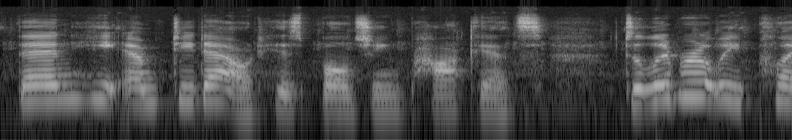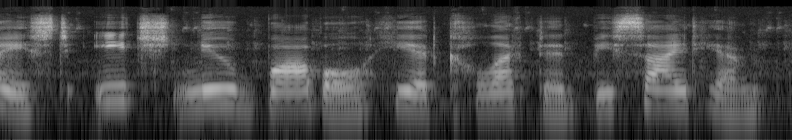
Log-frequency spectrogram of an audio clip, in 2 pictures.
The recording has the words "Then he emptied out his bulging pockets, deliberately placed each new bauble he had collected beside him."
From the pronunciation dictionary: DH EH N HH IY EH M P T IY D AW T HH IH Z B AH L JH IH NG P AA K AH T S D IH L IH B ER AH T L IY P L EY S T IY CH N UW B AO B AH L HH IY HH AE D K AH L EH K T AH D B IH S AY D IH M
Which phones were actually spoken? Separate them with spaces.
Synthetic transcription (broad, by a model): DH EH N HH IY EH M P T IY D AW T HH IH Z B AH L JH IH NG P AA K AH T S D IH L IH B ER AH T L IY P L EY S T IY CH N UW B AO B L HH IY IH D K AH L EH K T AH D B IH S AY D IH M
